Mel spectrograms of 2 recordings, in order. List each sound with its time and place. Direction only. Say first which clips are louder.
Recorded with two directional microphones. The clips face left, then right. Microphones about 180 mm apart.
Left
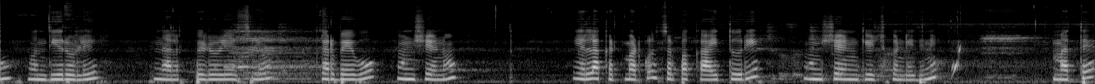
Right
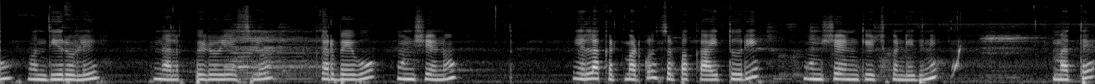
0.3 s a woman's voice: right 4 dB; 50° right (ahead or behind)
5.7 s a woman's voice: right 3 dB; 50° right (ahead or behind)
10.5 s a woman's voice: right 4 dB; 45° right (ahead or behind)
